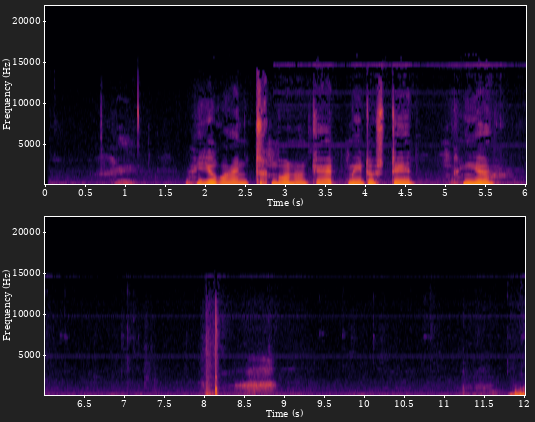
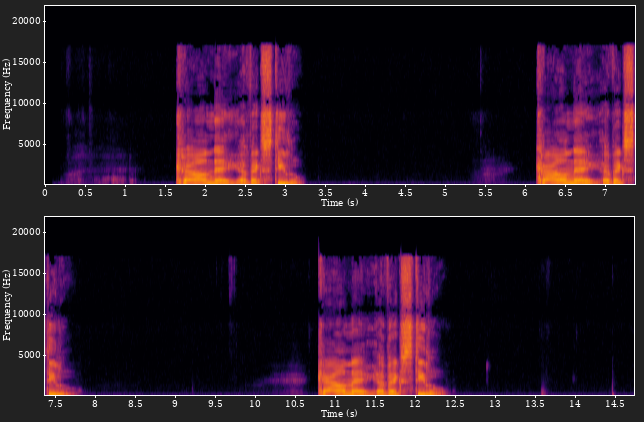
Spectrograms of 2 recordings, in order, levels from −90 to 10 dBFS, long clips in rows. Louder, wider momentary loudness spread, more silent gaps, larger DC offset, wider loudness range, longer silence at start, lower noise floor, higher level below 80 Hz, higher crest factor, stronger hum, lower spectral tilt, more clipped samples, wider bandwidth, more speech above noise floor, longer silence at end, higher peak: second, -26 LUFS vs -16 LUFS; first, 23 LU vs 10 LU; neither; neither; first, 15 LU vs 6 LU; second, 0.9 s vs 1.65 s; second, -64 dBFS vs -74 dBFS; about the same, -52 dBFS vs -52 dBFS; first, 24 dB vs 18 dB; neither; first, -6.5 dB/octave vs -3.5 dB/octave; neither; about the same, 15.5 kHz vs 17 kHz; second, 39 dB vs 58 dB; second, 0 s vs 2.4 s; about the same, -6 dBFS vs -4 dBFS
